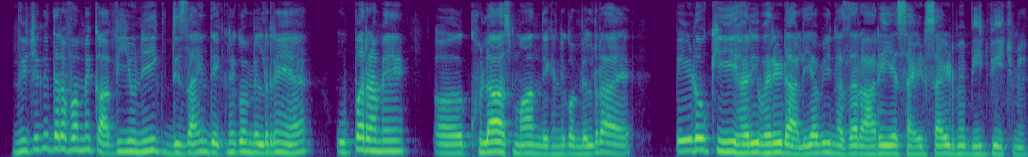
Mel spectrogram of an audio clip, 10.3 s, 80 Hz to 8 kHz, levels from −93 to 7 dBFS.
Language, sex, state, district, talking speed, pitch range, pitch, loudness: Hindi, male, Bihar, Kishanganj, 225 wpm, 155-190 Hz, 170 Hz, -18 LUFS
